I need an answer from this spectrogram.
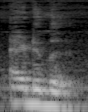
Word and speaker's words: edible: So this is the word which is pronunciated as edible.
